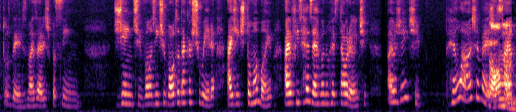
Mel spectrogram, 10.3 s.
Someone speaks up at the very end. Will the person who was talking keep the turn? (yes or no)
yes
